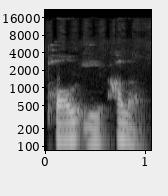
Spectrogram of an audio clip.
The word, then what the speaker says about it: Pol-e Alam: We will be going through the countries alphabetically, starting with the small city we chose to highlight in this country is pronounced Pol-e Alam and is spelled many different ways in English.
